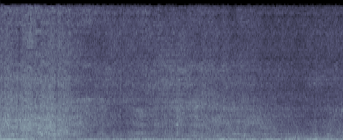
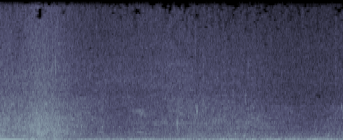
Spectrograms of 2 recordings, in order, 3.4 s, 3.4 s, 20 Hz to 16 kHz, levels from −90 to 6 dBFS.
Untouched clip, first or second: second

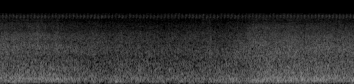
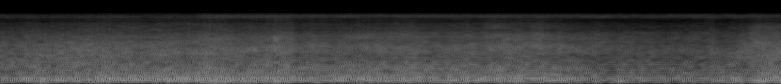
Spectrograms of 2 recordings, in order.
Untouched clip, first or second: first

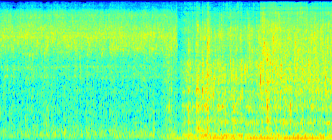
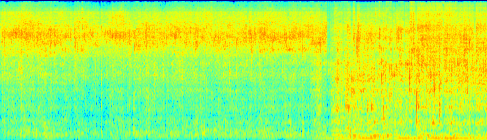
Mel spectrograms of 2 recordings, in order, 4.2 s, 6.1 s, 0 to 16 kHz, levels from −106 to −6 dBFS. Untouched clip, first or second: first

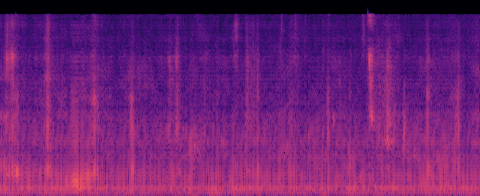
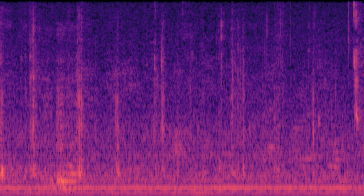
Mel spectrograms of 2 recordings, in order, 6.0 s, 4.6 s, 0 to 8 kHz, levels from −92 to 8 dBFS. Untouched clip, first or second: second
